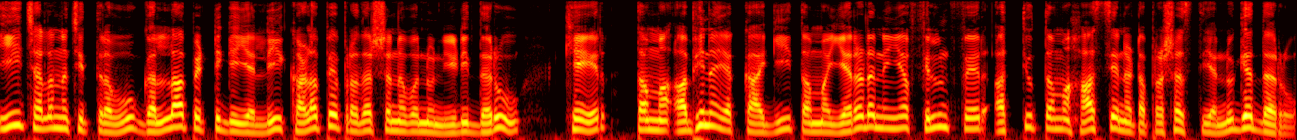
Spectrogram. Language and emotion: Kannada, neutral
